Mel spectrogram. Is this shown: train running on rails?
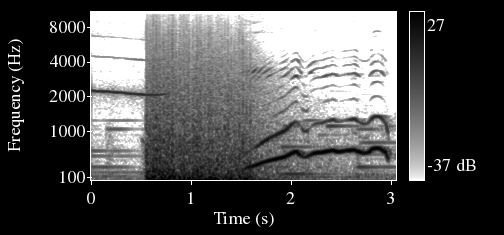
no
